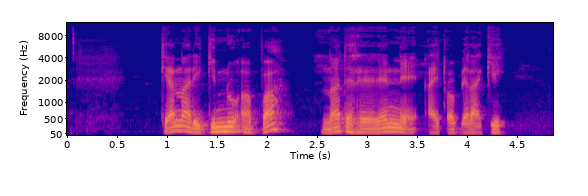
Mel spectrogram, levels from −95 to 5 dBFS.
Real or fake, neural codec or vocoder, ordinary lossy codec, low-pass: real; none; none; 10.8 kHz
